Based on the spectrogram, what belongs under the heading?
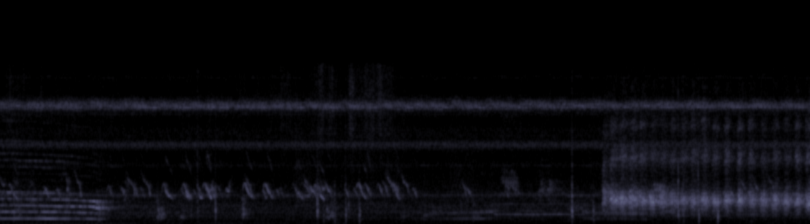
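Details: A mother hen of native country chickens calls her chicks to food: one long falling harmonic call opens, then a scatter of high chick peeps and clicks, and a hissing noise for the last two seconds.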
